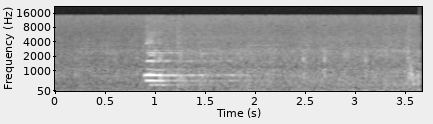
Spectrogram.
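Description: A train horn blasts loudly and suddenly, then fades.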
